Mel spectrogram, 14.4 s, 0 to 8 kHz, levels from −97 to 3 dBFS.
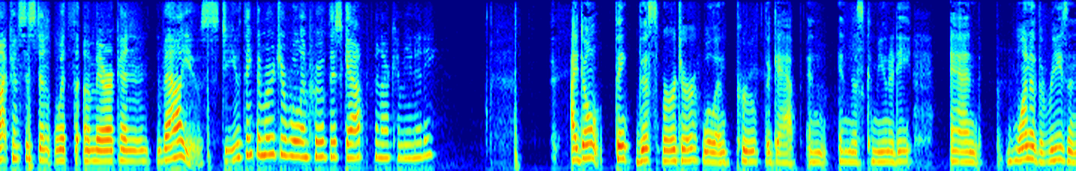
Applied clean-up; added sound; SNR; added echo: neural mask model RNNoise.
